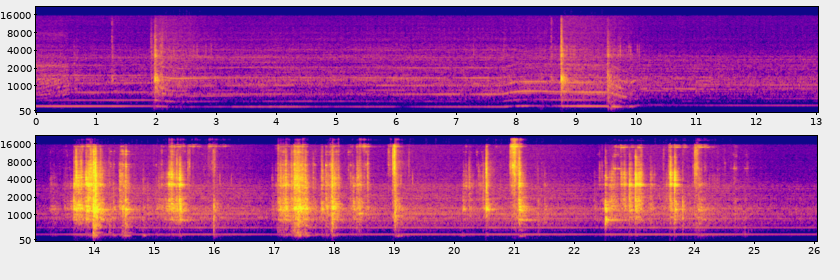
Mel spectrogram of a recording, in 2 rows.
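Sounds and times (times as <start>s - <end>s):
metallic clinking and rattling: 13.6s - 16.2s, 17.1s - 19.2s, 22.4s - 25.0s.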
